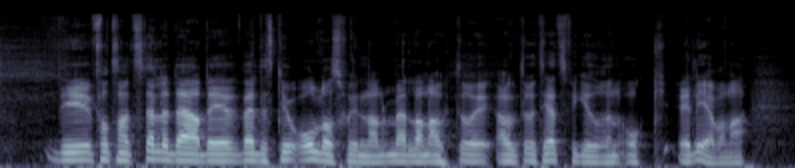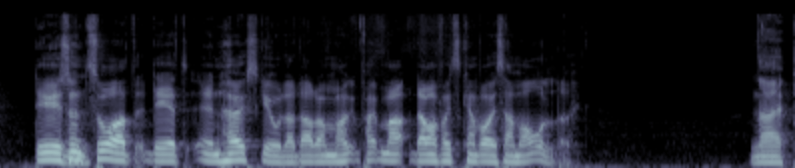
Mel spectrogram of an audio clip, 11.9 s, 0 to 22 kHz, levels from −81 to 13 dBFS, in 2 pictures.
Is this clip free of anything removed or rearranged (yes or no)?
yes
